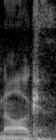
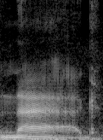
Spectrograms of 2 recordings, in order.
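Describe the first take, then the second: First: The vowel rhymes with 'hog'. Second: The vowel does not rhyme with 'hog'. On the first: This is the ordinary way of saying it. The speaker calls it right. "that's not how you say nog" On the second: This is the local Scranton way of saying it. The speaker calls it wrong. "She's like hog the nag"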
